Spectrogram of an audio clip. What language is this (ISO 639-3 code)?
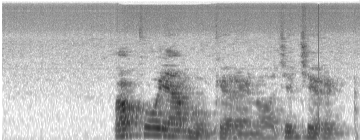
ibo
